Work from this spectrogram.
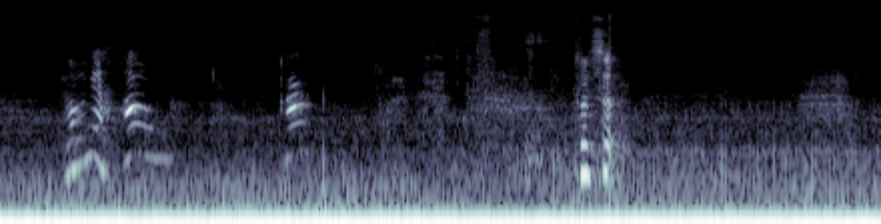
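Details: Weak little kittens, rescued as they huddled together beside a road home from a family funeral, make a couple of paired high mews early on and another sharp cry later, with quieter stretches and a persistent low hum.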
